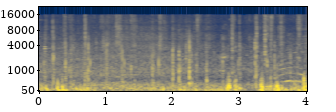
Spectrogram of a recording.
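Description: Quick running footsteps of children on a concrete sidewalk, an irregular patter of steps, with a short vocal sound near the end.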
